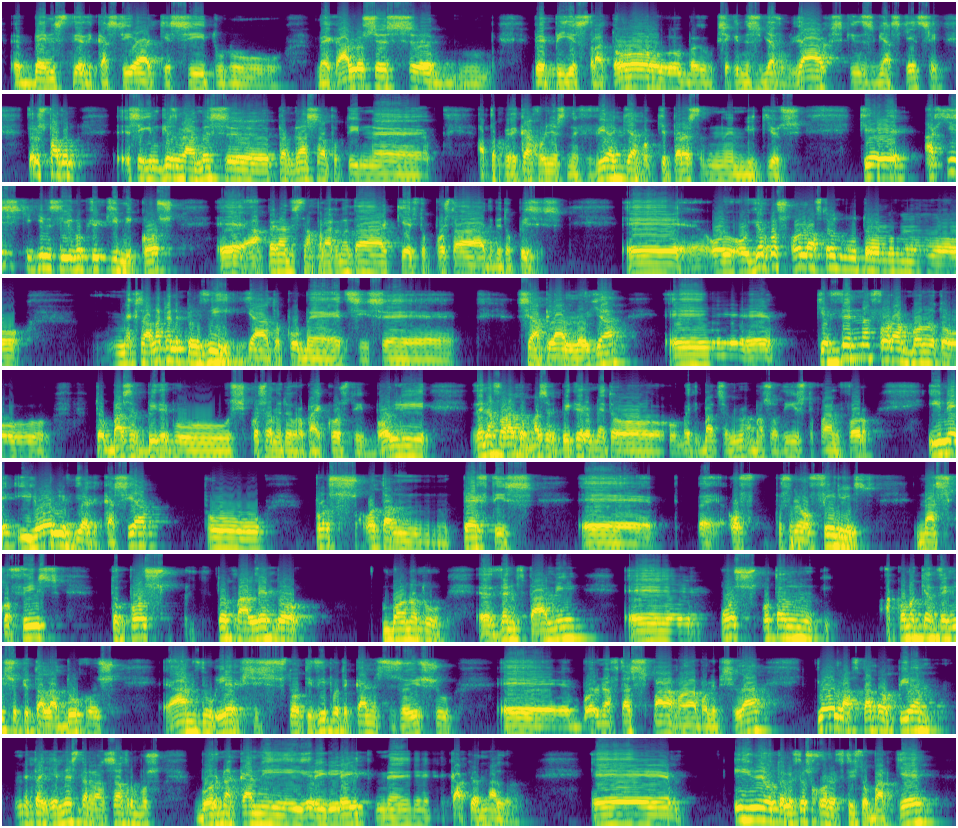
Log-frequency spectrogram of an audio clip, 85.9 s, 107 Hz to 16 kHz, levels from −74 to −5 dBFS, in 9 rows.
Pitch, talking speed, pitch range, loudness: 105 Hz, 120 wpm, 90-125 Hz, -7 LUFS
